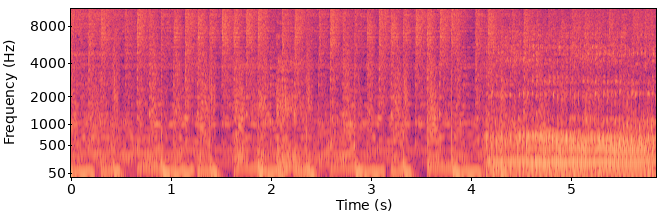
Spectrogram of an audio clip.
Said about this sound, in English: Yeah, at the beginning it sounds like a lion with that growl. Elephant, it was an elephant.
